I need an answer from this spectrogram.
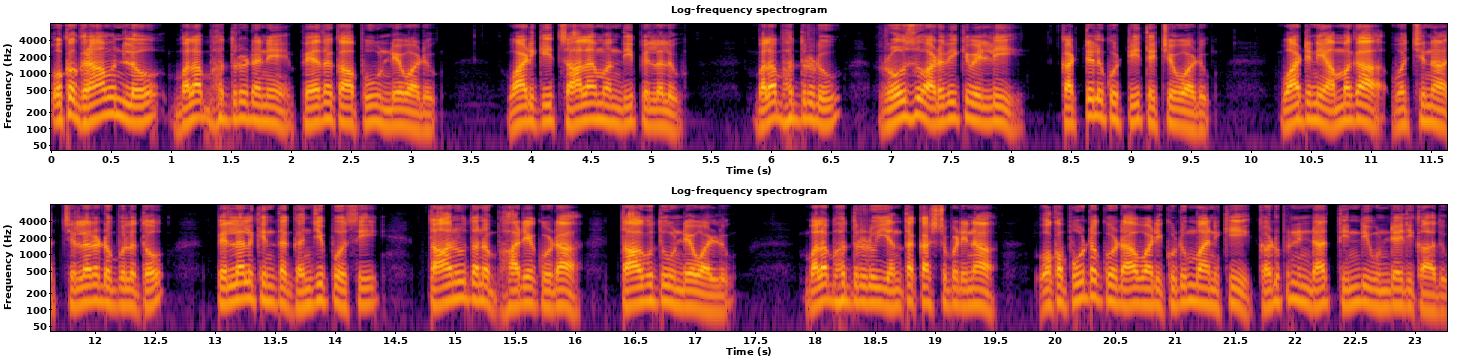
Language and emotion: Telugu, neutral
